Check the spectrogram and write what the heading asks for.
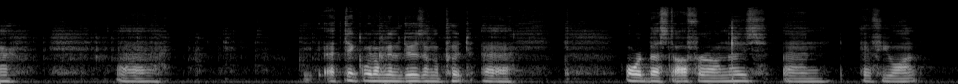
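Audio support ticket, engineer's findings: Channel delay (comb filtering), present throughout. One channel lands roughly a millisecond and a half late before the mono fold-down, pointing to the summing or routing stage. Shared content cancels at evenly spaced notches from around 300 Hz up. Sound is hollow and phasey.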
